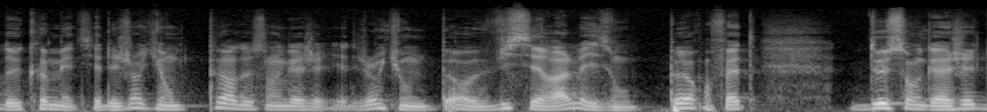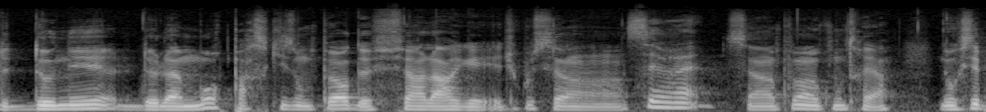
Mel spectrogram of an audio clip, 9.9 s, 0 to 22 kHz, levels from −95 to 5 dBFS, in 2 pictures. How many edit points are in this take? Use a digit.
0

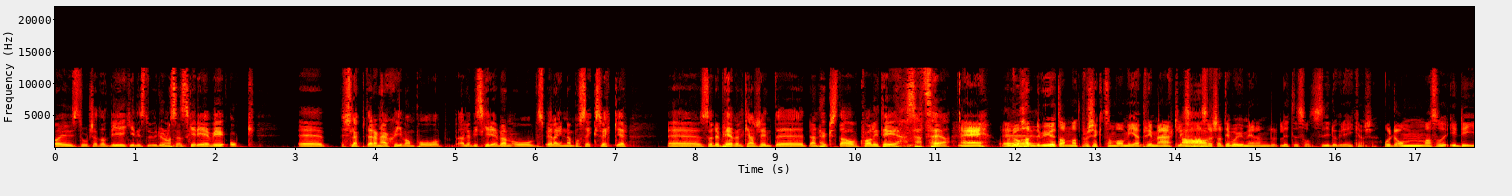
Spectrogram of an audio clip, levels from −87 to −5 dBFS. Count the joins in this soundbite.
3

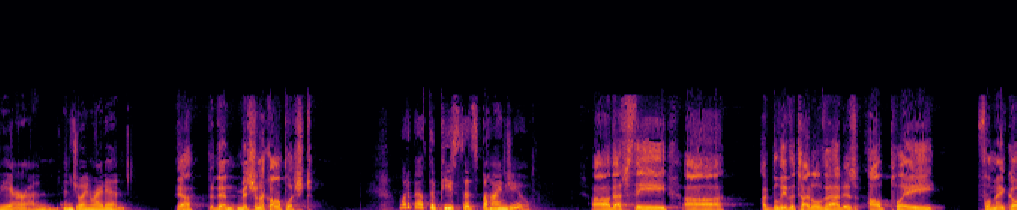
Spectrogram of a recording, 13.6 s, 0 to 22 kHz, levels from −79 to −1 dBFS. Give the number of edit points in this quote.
0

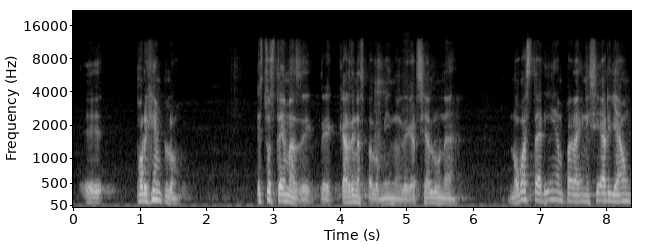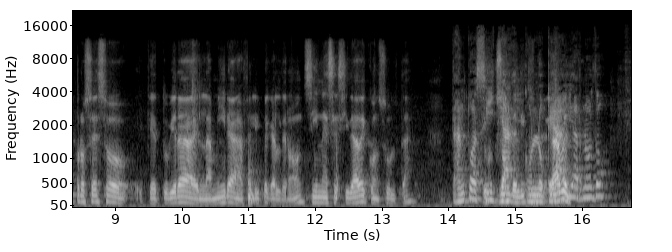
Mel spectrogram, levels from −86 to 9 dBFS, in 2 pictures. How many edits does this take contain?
0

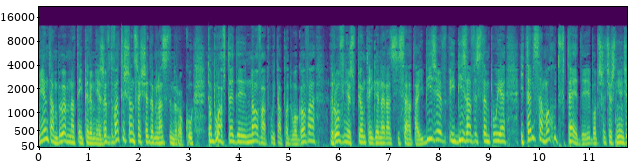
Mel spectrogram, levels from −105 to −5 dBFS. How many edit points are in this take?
0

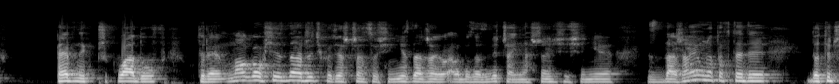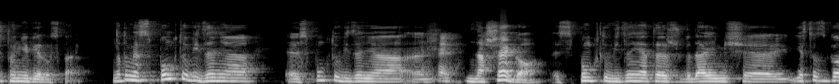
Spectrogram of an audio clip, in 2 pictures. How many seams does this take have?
0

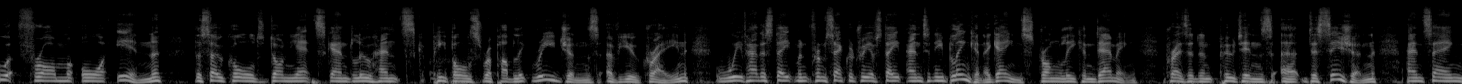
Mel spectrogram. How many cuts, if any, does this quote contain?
1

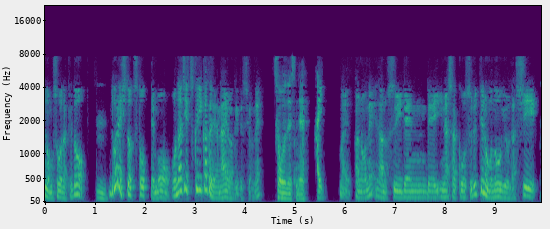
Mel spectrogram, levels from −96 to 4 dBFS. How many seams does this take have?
1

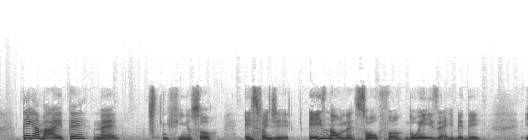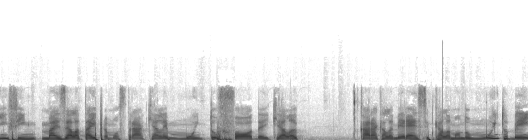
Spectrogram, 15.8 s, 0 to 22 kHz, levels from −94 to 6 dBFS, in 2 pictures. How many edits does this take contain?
0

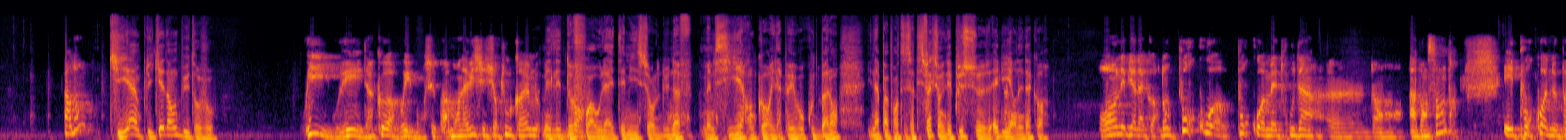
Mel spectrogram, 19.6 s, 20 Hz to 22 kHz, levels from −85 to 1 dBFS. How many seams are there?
1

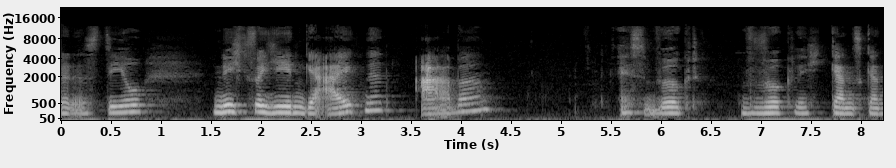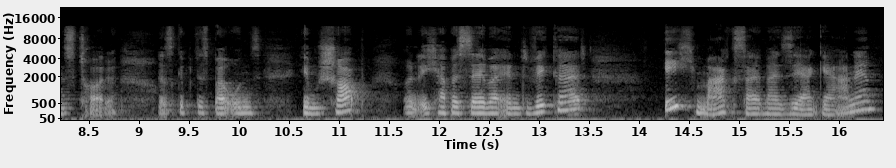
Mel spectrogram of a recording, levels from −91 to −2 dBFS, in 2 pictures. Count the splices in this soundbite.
2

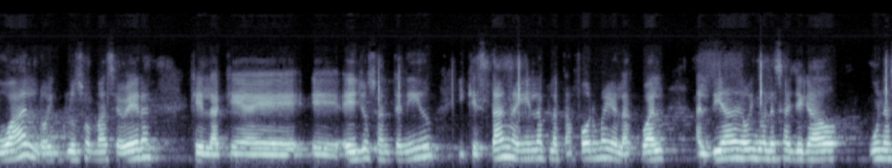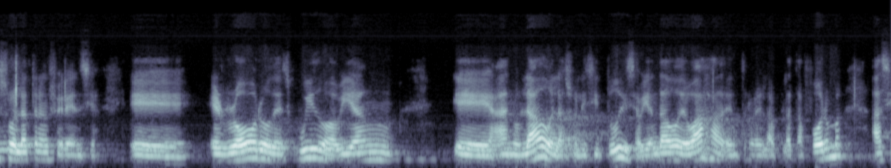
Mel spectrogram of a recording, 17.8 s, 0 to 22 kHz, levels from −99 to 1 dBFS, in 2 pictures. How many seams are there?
1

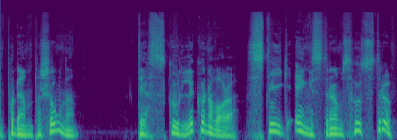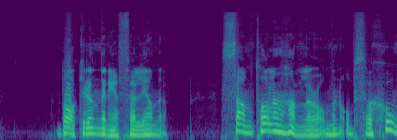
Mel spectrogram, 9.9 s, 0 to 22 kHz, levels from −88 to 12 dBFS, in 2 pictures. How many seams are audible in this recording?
0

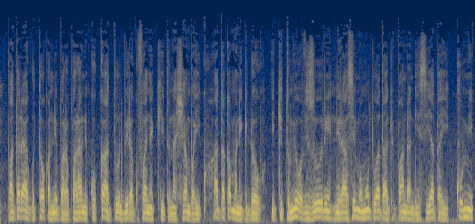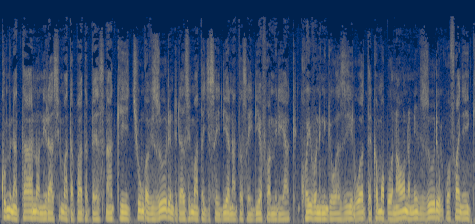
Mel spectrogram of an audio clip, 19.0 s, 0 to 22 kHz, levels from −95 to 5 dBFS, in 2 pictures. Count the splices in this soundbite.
0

